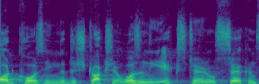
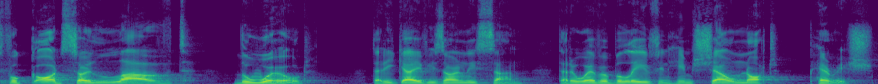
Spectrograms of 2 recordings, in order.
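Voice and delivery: solemn scripture reading; 2 semitones higher, 6 dB louder than usual. Acted. Reading John 3:16 with emphasis.

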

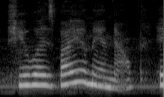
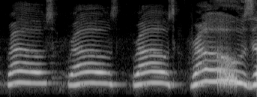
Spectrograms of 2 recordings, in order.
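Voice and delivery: louder and higher each time, ending in a shout; building yell; 4 semitones higher, 7 dB louder, much slower than usual. A narrator's reading. Mom shaking the bed to wake her daughter, yelling. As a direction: call her name until you shout. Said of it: "my mom yelled".

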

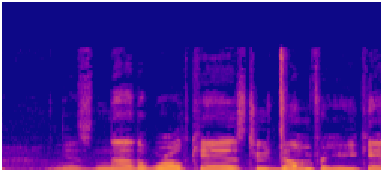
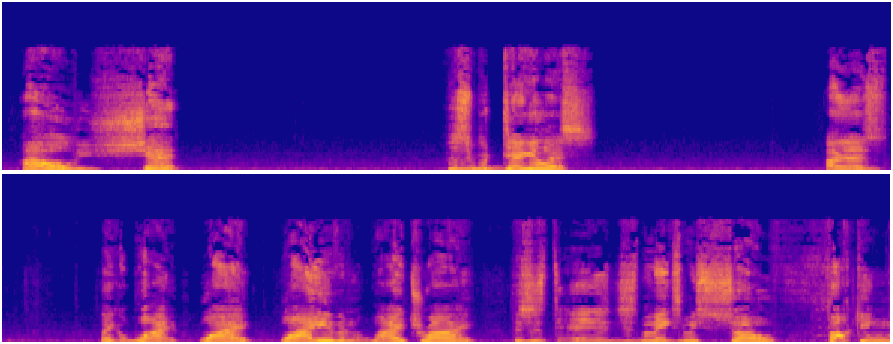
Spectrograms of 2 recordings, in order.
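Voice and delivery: frustrated shout; 9 semitones higher than usual. Real, not acted. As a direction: yell it out in despair at people.

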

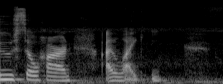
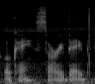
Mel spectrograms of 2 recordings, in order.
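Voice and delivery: sheepish aside; 10 dB quieter than usual. Real, not acted. Aside to husband.

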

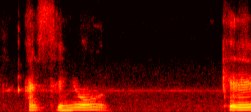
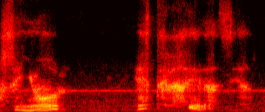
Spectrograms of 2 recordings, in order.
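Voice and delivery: breathless whisper to the Lord; awed whisper; 4 semitones higher, 7 dB quieter than usual. Acted. A man in heaven telling the Lord about the old woman's house, in a whisper. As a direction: whisper it in disbelief.

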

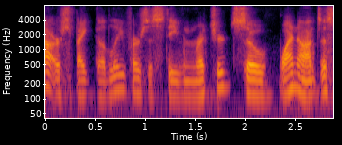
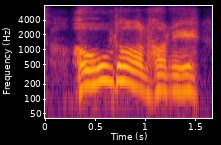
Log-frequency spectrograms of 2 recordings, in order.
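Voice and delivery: higher and louder, a hammed-up smug "Hold on, honey"; hammed-up cocky wrestler; 4 semitones higher, 6 dB louder, slower than usual. Host re-quoting Fink's line to co-hosts, hammed-up and louder. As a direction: ham up the cocky heel line, really milking it. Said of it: "He goes".

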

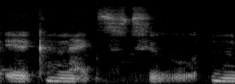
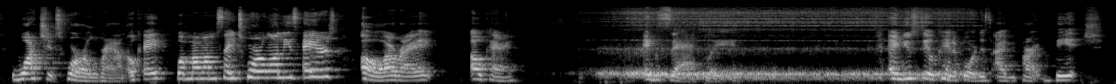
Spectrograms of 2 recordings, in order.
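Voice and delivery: put-on sassy child bragging; 3 semitones higher, 9 dB louder than usual. Still voicing sassy Blue.

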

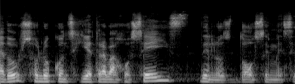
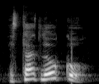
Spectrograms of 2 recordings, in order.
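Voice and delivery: wife's outburst; 9 semitones higher, 11 dB louder than usual. Acted. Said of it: "le dijo ella".

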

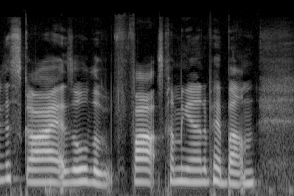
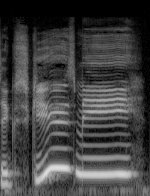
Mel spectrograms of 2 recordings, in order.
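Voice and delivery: high, loud, very drawn-out apology; sing-song it, stretching each word; exaggerated polite girl; comic apology; 8 semitones higher, 6 dB louder, much slower than usual. Girl excuses herself in fart clouds.

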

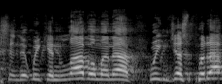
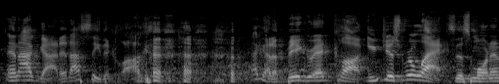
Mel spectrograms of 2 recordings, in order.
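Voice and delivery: ordinary talk, nothing marked

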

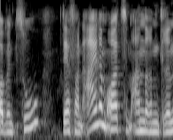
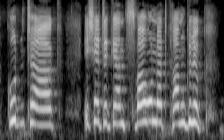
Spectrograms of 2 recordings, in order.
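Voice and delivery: high, cheery customer voice; playful shop customer; 10 semitones higher than usual. Acted. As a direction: order politely in a put-on high voice.

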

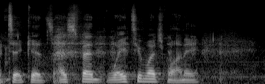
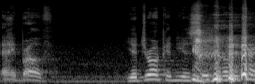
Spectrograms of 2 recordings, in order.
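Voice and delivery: higher, louder mock British wake-up call; jolly London accent rousing a drunk; British stranger; 8 semitones higher, 8 dB louder than usual. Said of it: "someone's like".

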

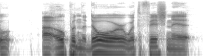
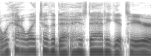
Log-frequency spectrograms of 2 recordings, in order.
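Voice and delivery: higher, soft mock of a tearful owner; retold tearful plea; 5 semitones higher, 5 dB quieter than usual. Vet retells crying monkey owner's plea, mock tearful. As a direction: lightly imitate a pleading pet owner. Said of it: "in tears, crying".

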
